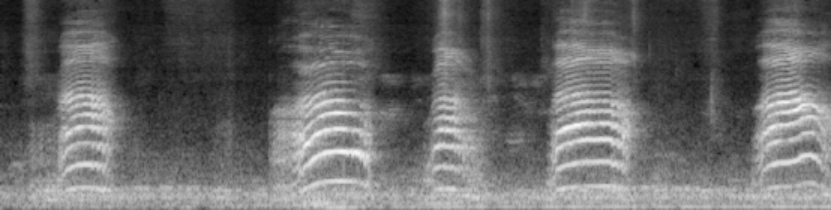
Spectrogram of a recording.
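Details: Meowing house cat, hungry and begging for food; five harmonic meows, some longer and arching, others short, at irregular gaps of one to two seconds over a faint indoor hum.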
